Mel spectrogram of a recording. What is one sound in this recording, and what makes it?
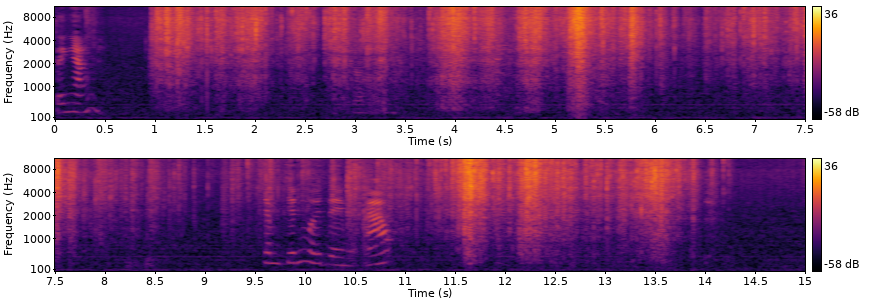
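Plastic wrapping and clothes rustle as they are handled.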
